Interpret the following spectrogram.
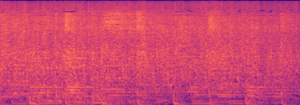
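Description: Background music with a steady beat, about two beats a second, over a bass line.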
